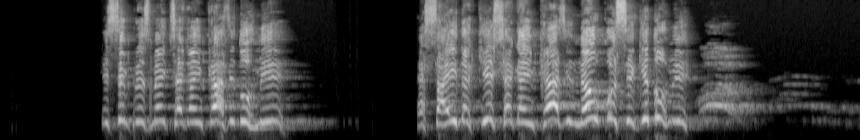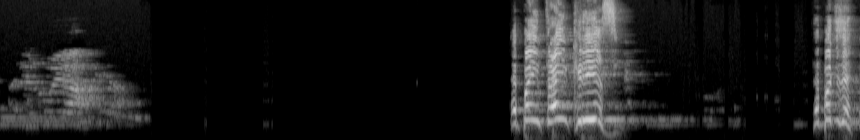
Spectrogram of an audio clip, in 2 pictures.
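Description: A man preaches with animation into a microphone through loudspeakers, with long pauses.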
